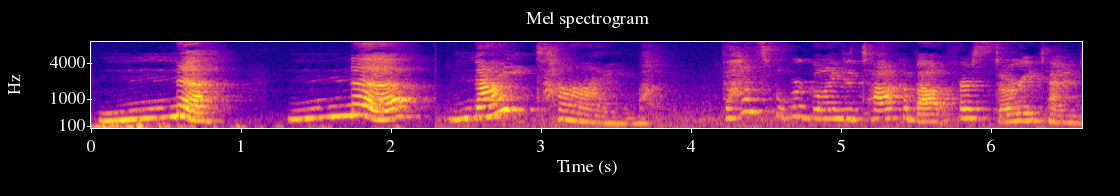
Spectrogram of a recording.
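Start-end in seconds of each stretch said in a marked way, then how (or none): none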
